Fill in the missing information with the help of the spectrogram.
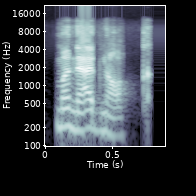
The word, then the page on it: monadnock: Indian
